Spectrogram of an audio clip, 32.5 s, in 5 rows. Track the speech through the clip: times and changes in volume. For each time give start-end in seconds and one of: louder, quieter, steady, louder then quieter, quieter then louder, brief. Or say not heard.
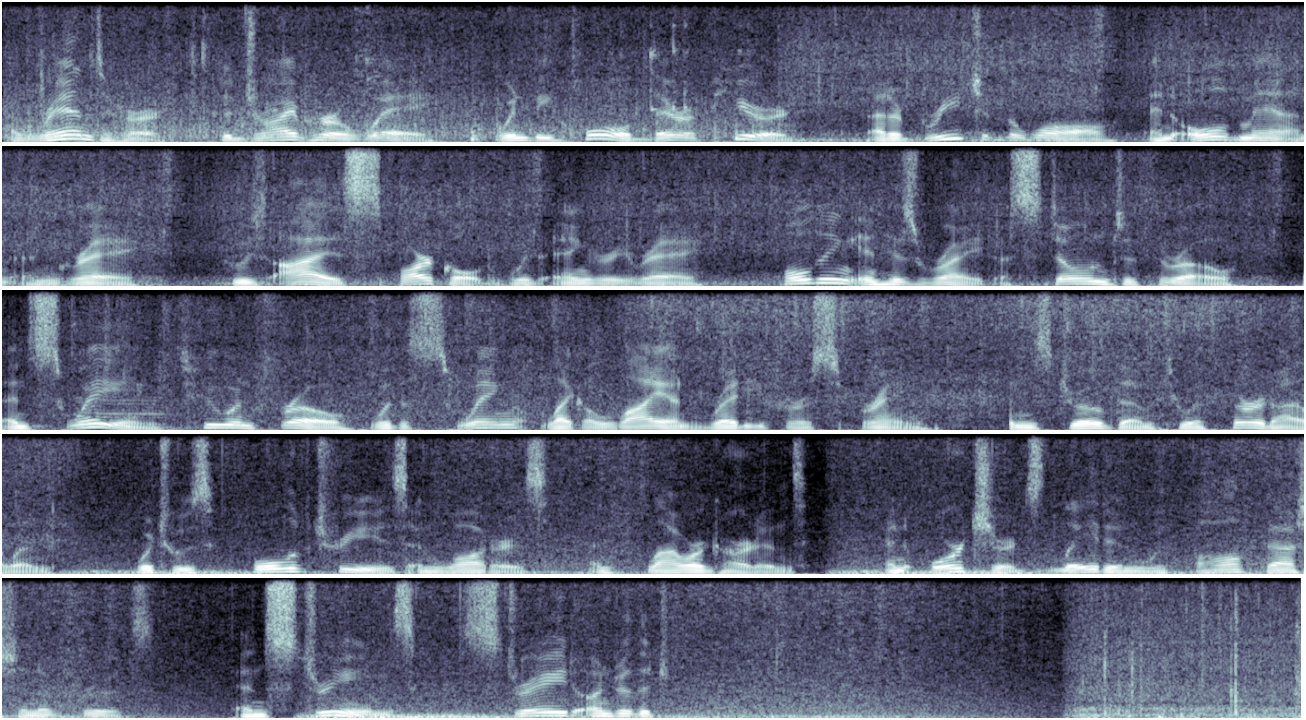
0.0-29.4 steady.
